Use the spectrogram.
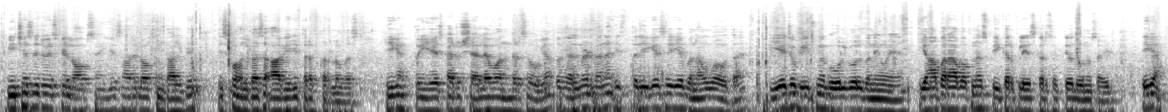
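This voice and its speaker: Man, low, even-toned casual demonstrator. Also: brisk, background noise. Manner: informal, chatty, addresses viewers as brother. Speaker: motorcycle vlogger and product reviewer. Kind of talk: casual hands-on product demonstration.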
